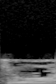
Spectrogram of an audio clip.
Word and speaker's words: joule: the joule capital j o u l e pronounced like the gem but spelled differently the jewel in honor of james prescott jewel as you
